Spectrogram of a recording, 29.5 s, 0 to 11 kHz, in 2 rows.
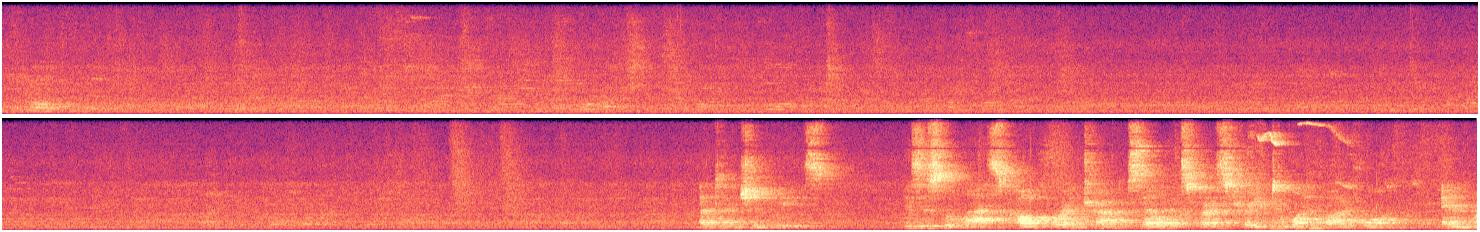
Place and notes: Midtown, Baltimore, MD, USA - Awaiting the Train
Recorded in Penn Station with a H4n Zoom.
